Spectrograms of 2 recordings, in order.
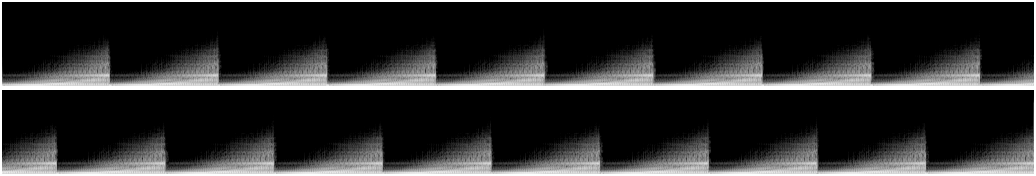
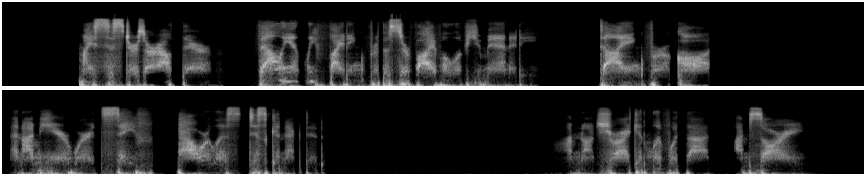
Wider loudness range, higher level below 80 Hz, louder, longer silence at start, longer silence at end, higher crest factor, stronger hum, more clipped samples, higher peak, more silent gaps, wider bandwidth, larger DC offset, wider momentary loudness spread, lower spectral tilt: second, 0 LU vs 8 LU; first, -10 dBFS vs -32 dBFS; first, -11 LUFS vs -23 LUFS; second, 0 s vs 0.75 s; second, 0 s vs 0.65 s; second, 6 dB vs 22 dB; neither; neither; about the same, -2 dBFS vs -4 dBFS; neither; second, 1.8 kHz vs 12 kHz; neither; second, 3 LU vs 16 LU; first, -14.5 dB/octave vs -1 dB/octave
